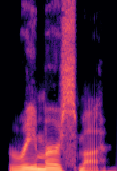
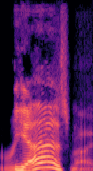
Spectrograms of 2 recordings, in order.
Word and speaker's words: Remmer: It's It's so funny how long I mispronounced your last name. It's Remmer. Correct. Remma. Yes. Well said. I have friends who've been friends with me for 30 years who still can't say it correctly.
